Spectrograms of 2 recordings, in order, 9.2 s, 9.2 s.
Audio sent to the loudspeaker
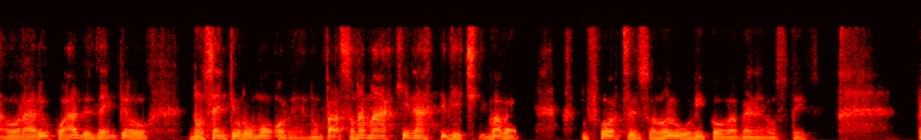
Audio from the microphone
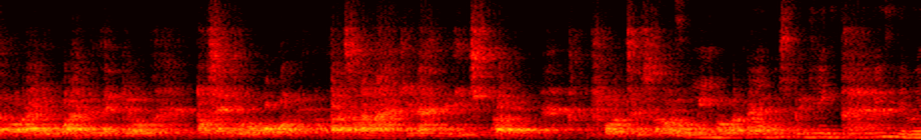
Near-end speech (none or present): present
